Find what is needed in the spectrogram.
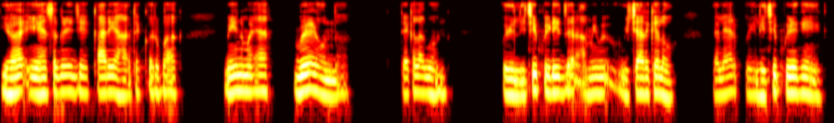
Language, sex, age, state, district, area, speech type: Goan Konkani, male, 18-30, Goa, Canacona, rural, spontaneous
